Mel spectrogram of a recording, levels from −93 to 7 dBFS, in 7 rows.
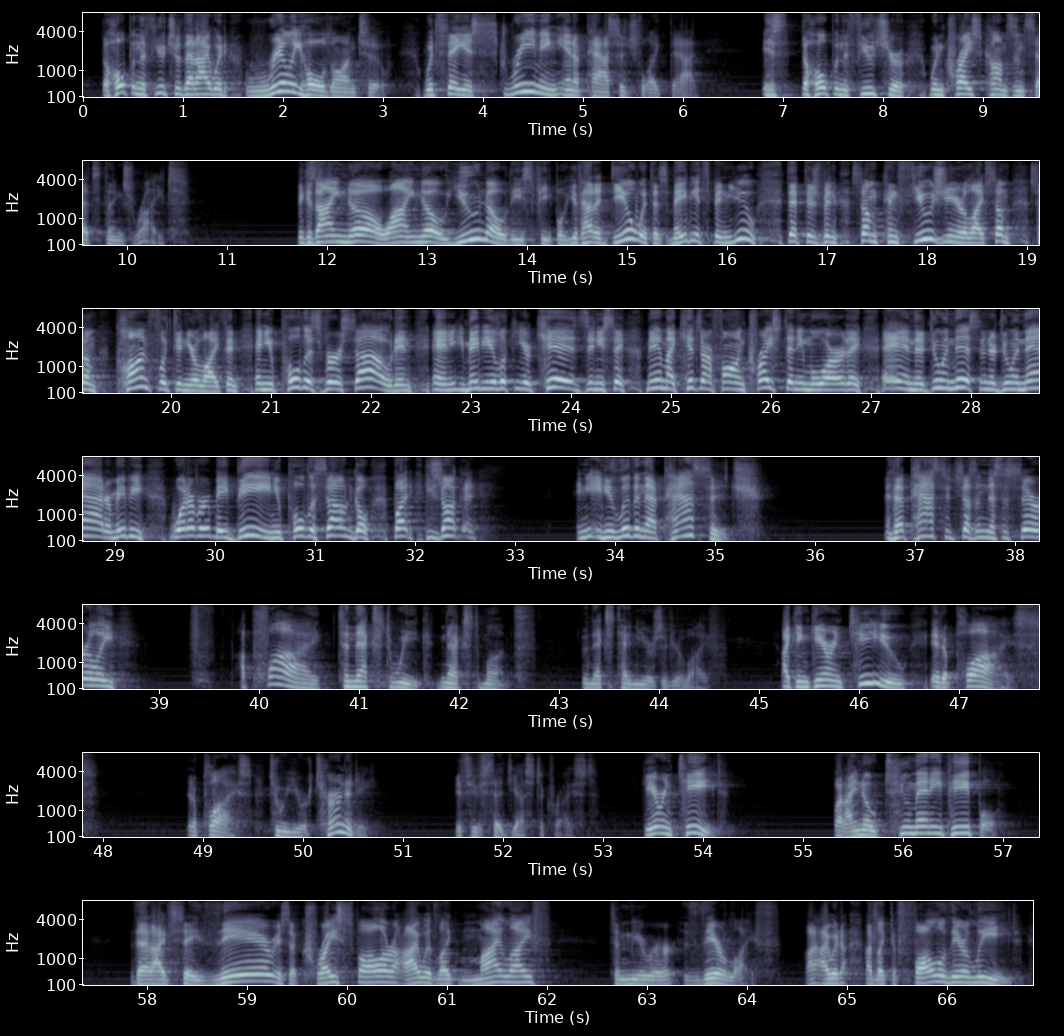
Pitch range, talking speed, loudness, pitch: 140-225 Hz, 170 wpm, -23 LUFS, 185 Hz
